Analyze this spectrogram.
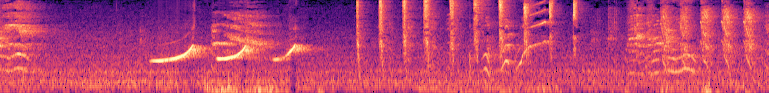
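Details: Indian rose-ringed parakeet in training to talk: three loud rising whistles in quick succession, then a run of sharp clicks and a few short curving squeaks against low background hum.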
